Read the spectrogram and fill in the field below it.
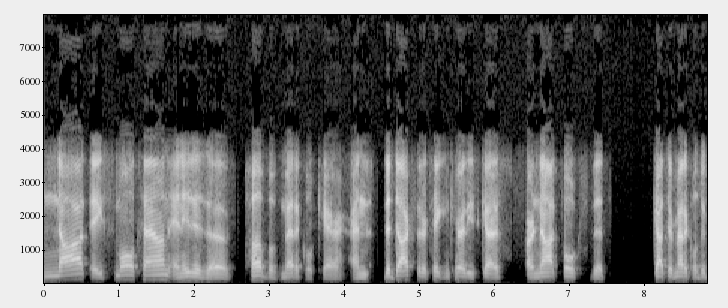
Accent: Philadelphia, Pennsylvania, United States; I would, as a Philadelphian, I would take a little bit of offense to that.

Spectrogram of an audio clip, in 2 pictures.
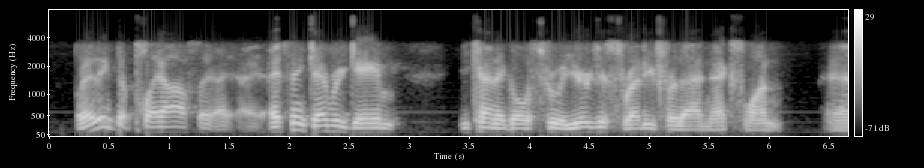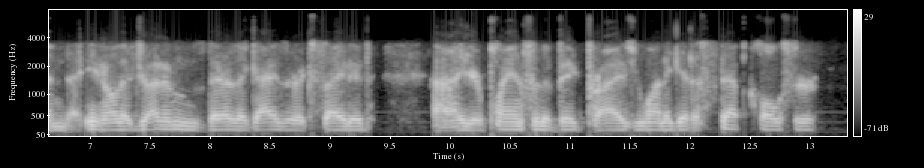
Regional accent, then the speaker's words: Canada; me being a Canadian

